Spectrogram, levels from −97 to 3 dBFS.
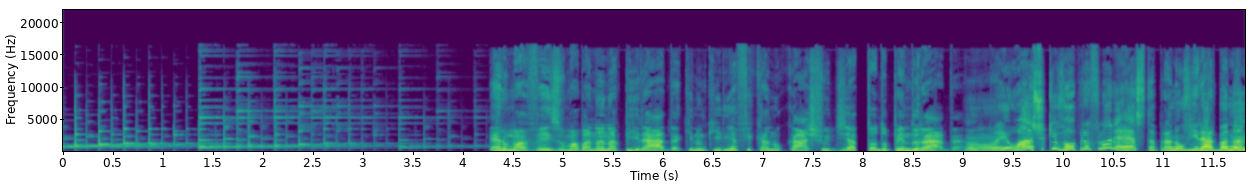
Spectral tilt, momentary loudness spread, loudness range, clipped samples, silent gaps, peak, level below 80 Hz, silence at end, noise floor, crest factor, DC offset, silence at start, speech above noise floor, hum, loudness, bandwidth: -4 dB/octave; 19 LU; 16 LU; under 0.1%; none; 0 dBFS; -56 dBFS; 0 s; -49 dBFS; 18 dB; under 0.1%; 0 s; 32 dB; none; -18 LUFS; 17 kHz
